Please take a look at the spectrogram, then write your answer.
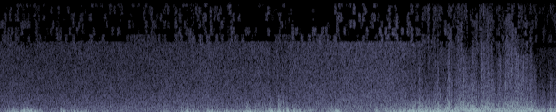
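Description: Strong wind buffets the microphone with a continuous, rumbling roar and gusty low thumps, growing louder and harsher in the last couple of seconds. No one speaks.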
